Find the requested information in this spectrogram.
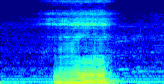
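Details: A Rottweiler puppy gives a single deep, rumbling snore lasting about half a second.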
